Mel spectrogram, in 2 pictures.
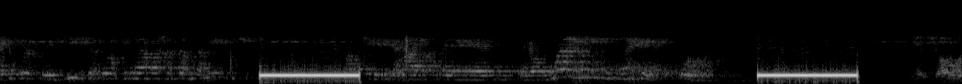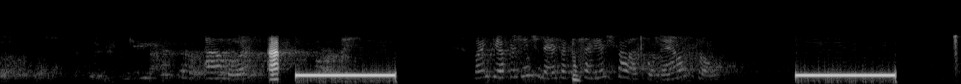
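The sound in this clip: Telephone call tones while redialing: four long, steady, mid-pitched tones, evenly spaced about five seconds apart, with people talking between them.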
